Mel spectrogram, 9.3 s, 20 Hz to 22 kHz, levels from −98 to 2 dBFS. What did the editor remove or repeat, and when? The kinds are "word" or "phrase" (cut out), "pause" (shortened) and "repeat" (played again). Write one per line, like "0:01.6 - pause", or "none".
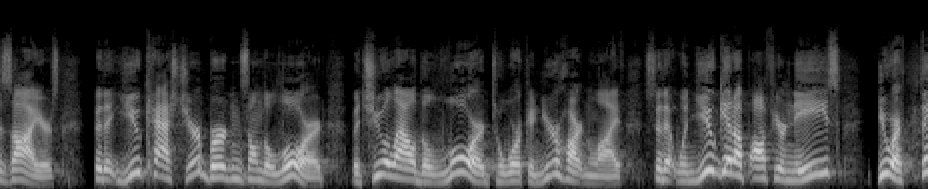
none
